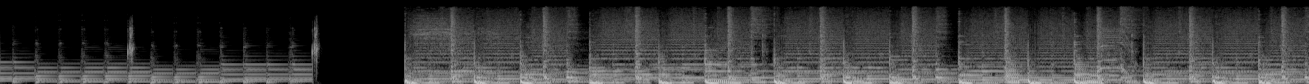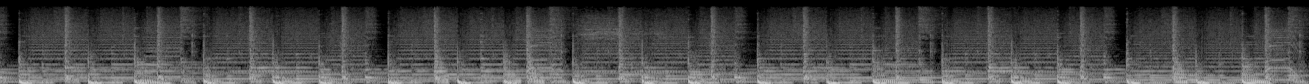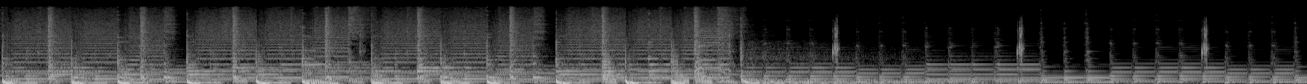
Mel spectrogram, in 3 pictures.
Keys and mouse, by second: 4.9-6.9 drag, 7.3 shift+middle click, 7.7 middle click, 8.4 shift+middle click, 8.7 middle click, 9.5 a, 11.0 click, 13.9 shift+middle click, 14.3 click, 16.2 shift+middle click, 17.0 shift+middle click, 17.6 click, 18.2 shift+middle click, 19.8 ctrl+right click, 20.8 shift+middle click, 23.1 shift+middle click, 24.5-27.9 drag, 29.3 shift+middle click, 30.4 ctrl+r, 35.6-37.3 drag, 38.7 click, 38.9-39.2 drag.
